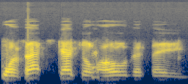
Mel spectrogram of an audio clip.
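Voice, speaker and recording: A man with a bright, fairly high voice takes part in a telephone meeting. He puts informal questions to the speaker. His voice is clear, with little room sound. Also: fairly even intonation, normal speed, no room sound, muffled recording. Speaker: meeting participant asking questions. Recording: telephone conference call audio.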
